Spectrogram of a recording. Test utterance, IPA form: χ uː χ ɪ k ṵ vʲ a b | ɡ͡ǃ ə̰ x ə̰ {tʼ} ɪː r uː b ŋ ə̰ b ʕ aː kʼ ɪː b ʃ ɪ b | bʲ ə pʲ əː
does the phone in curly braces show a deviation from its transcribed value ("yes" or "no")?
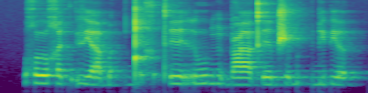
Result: no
